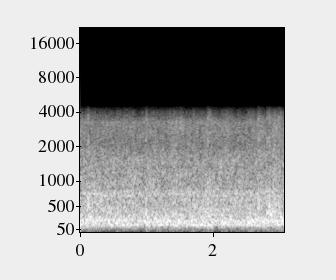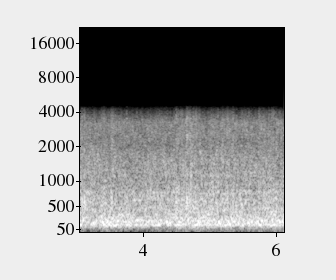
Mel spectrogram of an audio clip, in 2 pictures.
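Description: Steady running noise of an SKM commuter train at speed, wheels rolling on the rails, heard inside the carriage.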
